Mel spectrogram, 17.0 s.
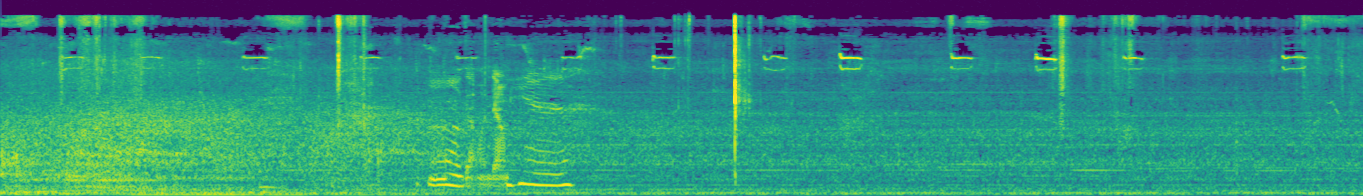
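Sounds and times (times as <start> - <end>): small bird chirping: 3.0 - 3.8, 7.0 - 8.7, 9.4 - 10.9, 11.8 - 12.3, 12.9 - 14.4, 16.0 - 17.0
sharp snap: 9.1 - 9.6.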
